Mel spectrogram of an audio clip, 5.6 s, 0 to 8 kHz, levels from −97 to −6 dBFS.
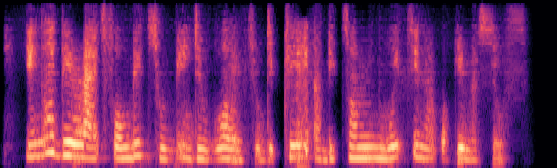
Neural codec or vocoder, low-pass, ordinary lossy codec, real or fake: codec, 44.1 kHz, 0.9 kbps, DAC; 7.2 kHz; none; fake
